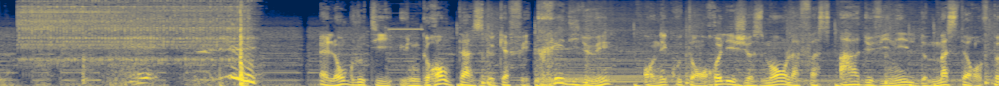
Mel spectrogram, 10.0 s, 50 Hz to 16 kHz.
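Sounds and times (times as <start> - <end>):
alarm clock ringing: 0.2 - 2.3
speech: 1.4 - 1.7, 2.3 - 9.9.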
